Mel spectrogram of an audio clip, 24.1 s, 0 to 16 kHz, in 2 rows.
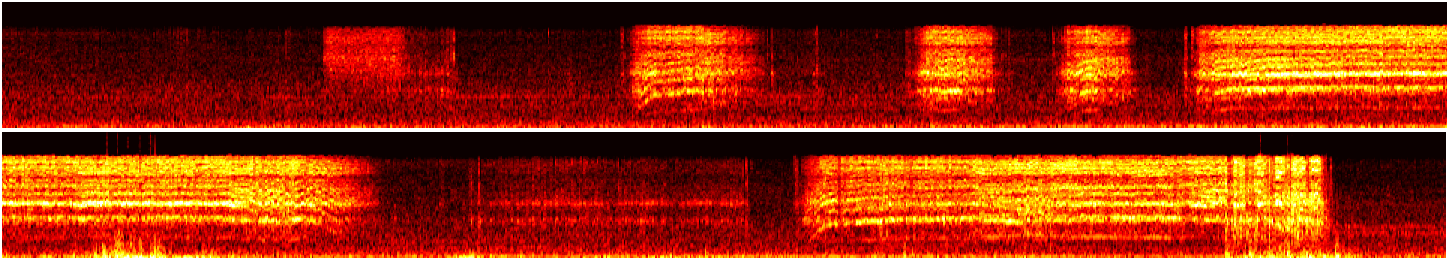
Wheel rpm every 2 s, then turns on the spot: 0, 0, 30, 30, 40, 140, 160, 60, 20, 70, 160, 100.
6-8 16-18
